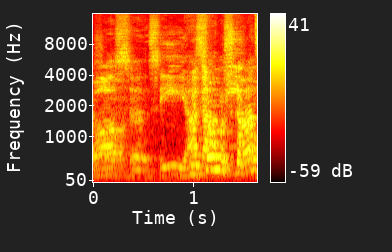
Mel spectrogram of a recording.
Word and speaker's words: Wausau: Wausau, that's how you say it? Wausau, yep. Wausau.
